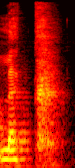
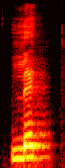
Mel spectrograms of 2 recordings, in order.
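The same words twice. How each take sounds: First: Extra air or a vowel follows the final consonant. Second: The final consonant stops cleanly with nothing added. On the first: The speaker calls it wrong. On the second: The speaker calls it right. "We do not add extra air, we do not add extra vowels"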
